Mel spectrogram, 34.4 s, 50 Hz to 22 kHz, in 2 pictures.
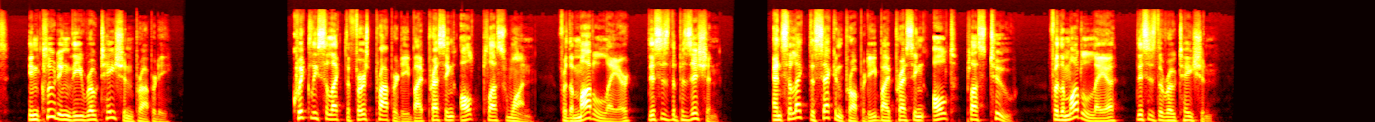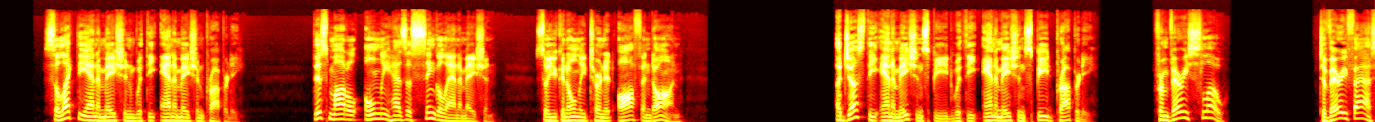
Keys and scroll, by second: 6.1 alt+1, 10.6 alt+2, 34.1 3.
